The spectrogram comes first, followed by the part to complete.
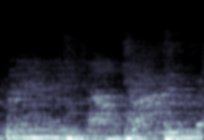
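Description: A gospel song with choir singing over a steady bass line.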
